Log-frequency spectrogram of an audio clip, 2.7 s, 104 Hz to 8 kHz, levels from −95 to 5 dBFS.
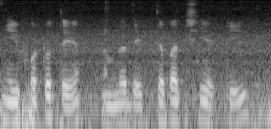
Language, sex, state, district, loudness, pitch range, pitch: Bengali, male, Tripura, West Tripura, -18 LUFS, 110-135 Hz, 125 Hz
